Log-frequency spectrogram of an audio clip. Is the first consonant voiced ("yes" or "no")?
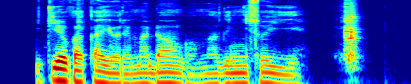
no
